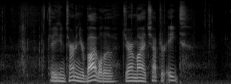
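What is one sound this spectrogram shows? A man speaks calmly and close by, as if reading aloud.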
